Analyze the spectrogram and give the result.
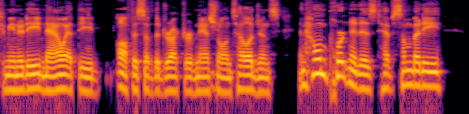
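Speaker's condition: No condition

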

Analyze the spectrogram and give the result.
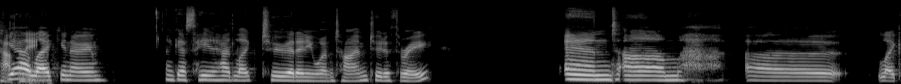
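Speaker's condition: No condition

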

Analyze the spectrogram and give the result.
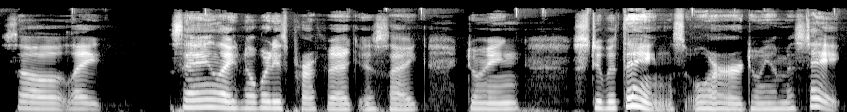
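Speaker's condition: Down syndrome; known since infancy

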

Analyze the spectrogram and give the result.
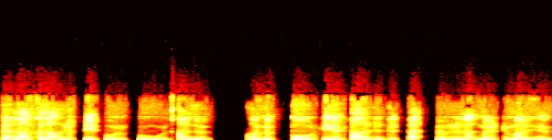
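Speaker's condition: Cerebral palsy; wheelchair

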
